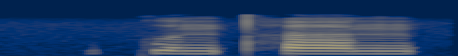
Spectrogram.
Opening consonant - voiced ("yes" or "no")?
no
